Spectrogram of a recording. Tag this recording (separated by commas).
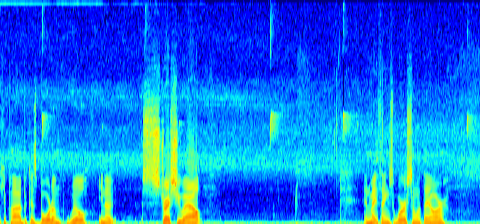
Speech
